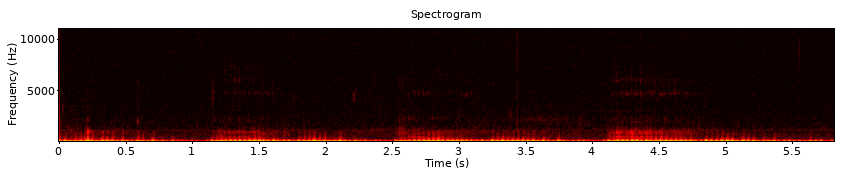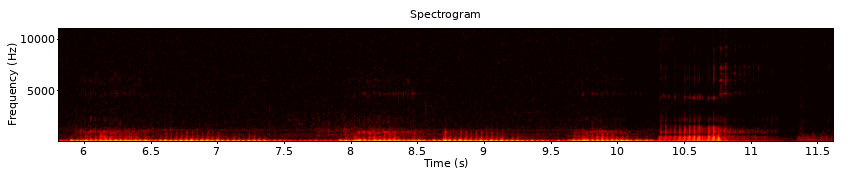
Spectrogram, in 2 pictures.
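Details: Domestic cat purring, recorded up close: a deep, steady rumble that swells and fades in regular breathing cycles, about seven or eight phrases each roughly one and a half seconds long, with brief quiet gaps between them.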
